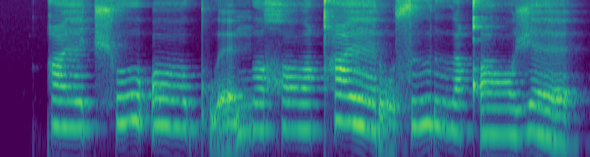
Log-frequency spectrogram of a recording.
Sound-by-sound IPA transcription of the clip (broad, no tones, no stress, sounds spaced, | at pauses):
q ɛː t͡ʃʰ o ʔ ɔː kʷʼ ɛ̰ ŋ ɤ χ ɔː qʰ ɛː ɾ o̰ s ɯ ɾ ɯː qʼ ɔː ʒ ɛ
